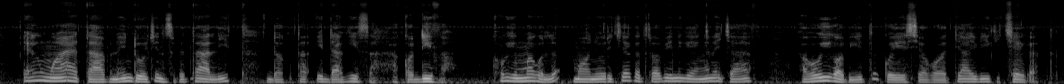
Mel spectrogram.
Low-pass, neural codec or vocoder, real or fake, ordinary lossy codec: none; vocoder, 44.1 kHz, 128 mel bands, Pupu-Vocoder; fake; none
